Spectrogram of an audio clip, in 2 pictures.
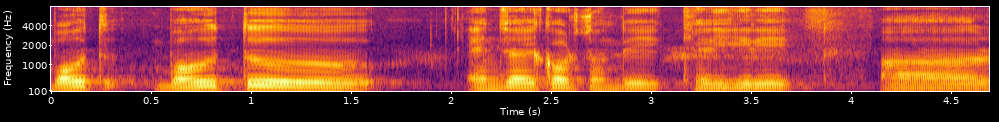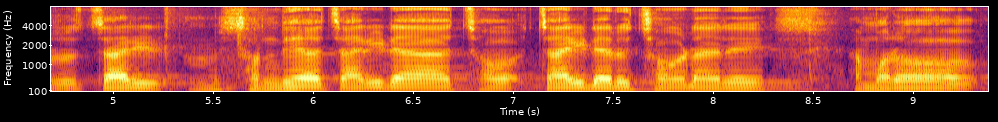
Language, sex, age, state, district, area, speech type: Odia, male, 30-45, Odisha, Ganjam, urban, spontaneous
